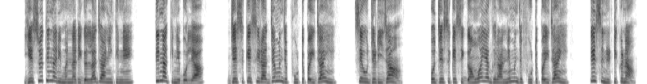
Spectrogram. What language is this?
Mandeali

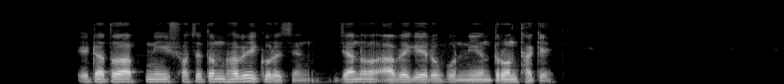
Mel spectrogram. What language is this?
Bangla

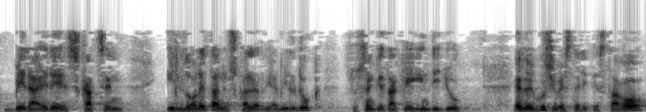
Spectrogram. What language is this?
Basque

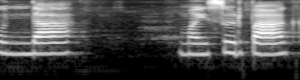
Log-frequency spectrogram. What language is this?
Konkani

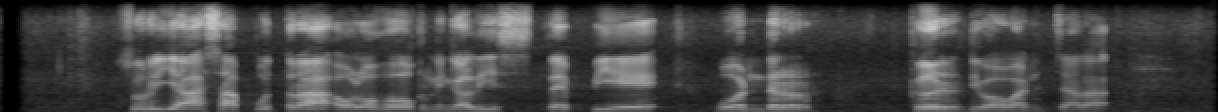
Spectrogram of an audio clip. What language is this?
Sundanese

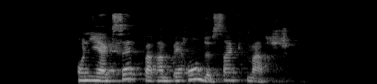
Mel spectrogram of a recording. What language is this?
French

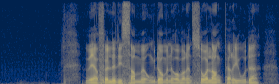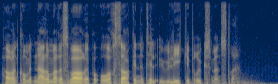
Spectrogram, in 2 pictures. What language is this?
Norwegian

